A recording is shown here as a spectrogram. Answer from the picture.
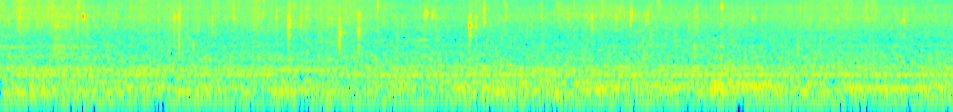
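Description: Fish pieces coated in a besan spice paste shallow-frying in hot oil in a wok: a steady sizzle with scattered pops and crackles.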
